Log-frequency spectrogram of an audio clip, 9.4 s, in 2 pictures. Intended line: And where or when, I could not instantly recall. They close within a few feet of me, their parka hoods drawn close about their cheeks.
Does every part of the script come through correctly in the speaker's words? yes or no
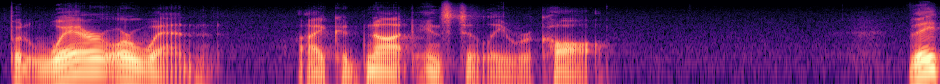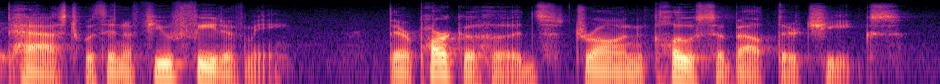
no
